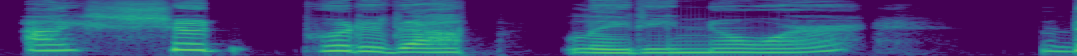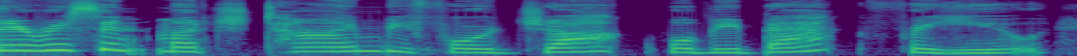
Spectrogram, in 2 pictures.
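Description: Timid young maid, high and bright, eager to please, read by a woman narrator in a dry booth. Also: expressive, unhurried, dry recording. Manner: meek, polite, cautious.

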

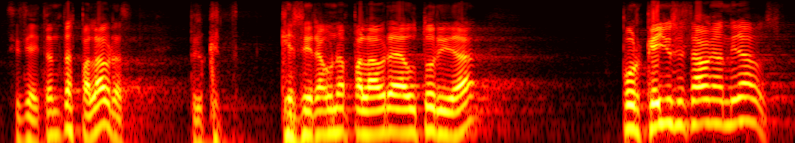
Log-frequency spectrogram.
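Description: High-voiced preacher in a reverberant hall. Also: male voice, quick pace, highs cut off. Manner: addresses listeners as "hermano", emphatic and conversational. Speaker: pastor. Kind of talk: sermon.

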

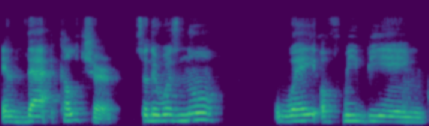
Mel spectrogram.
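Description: A woman's voice: lowish voice, fairly even intonation, slow. Reflective young woman from Syria. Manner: reflective, searching for words with many restarts. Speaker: guest. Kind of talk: casual conversation.

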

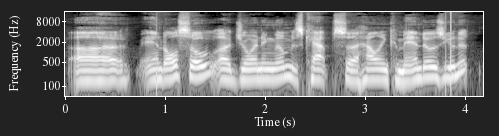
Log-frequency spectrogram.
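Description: A man hosting a casual panel chat, talking in a halting, stumbling way. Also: a little high, no echo, clean studio sound. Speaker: podcast host.

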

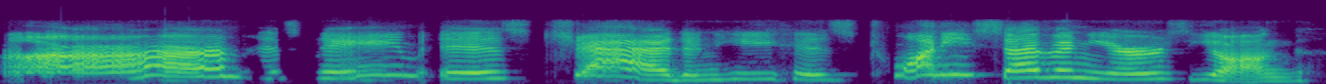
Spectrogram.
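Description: A woman's voice: sits high, very animated, drawn-out words, creaky, sharp tone, no echo, exaggerated voice. A woman voicing a cheeky, randy old grandmother, with a shaky, crackly voice in improv comedy.

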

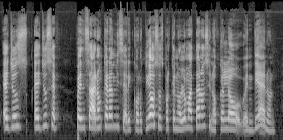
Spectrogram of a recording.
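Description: Woman Bible teacher, sermon delivery, high voice with gravelly fry, quizzes the congregation. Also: moderate pace. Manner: asks the listeners questions.

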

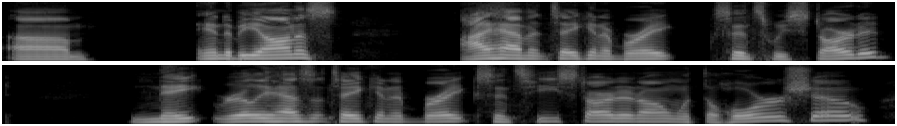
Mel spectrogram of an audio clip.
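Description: A man with a slightly raised pitch talks through a stuffy, sick-sounding voice as he co-hosts a movie podcast. He rambles in an upbeat, chatty way, and the recording is close and dry with a smooth, clean tone. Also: normal speed, no room sound. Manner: chatty, upbeat, frequent fillers. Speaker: podcast co-host. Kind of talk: casual podcast chat.

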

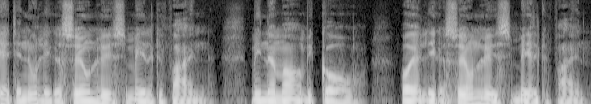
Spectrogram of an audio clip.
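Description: A man reading his own surreal prose poetry aloud in a steady, measured recitation. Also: sits low, no echo, clean studio sound.

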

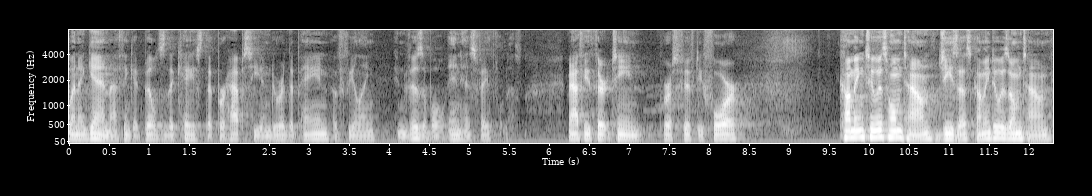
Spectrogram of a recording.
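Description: A man preaching a sermon as pastor, earnest, building to emphatic peaks and then dropping quiet. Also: medium pitch, in a large hall.

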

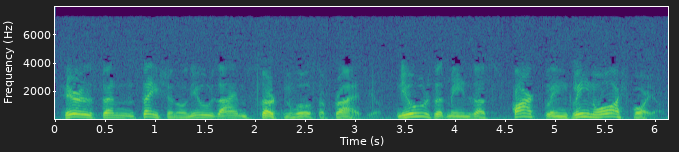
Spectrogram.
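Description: A man's voice: mid-range voice, a little mellow, husky. A man announcing on an old radio show, selling a product and introducing the serial with eager, salesman-like delivery. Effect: old radio broadcast sound. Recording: muffled old radio transcription with music.

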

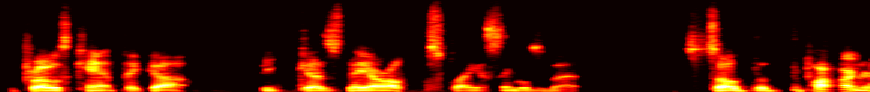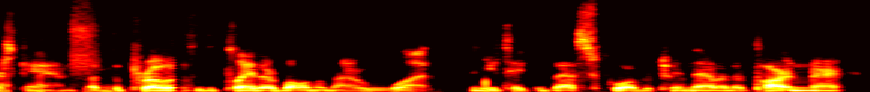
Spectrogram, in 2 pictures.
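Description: A man's voice: fairly low pitch, steady tone, fast, breathy edge, dry recording, highs cut off. A man co-hosting a sports podcast, rambling through long explanations of golf rules in casual chat. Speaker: podcast co-host.

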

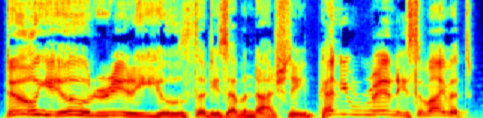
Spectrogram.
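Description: A man's voice: a little high, animated, moderate pace, creaky, faint music behind, voice pushed up. A man voicing a nervous male insectoid alien crewman who talks in an anxious, pleading way. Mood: daring.

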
